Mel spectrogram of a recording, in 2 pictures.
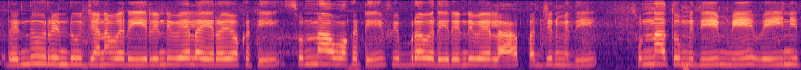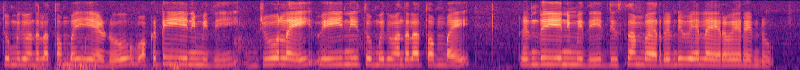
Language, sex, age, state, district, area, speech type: Telugu, female, 30-45, Andhra Pradesh, Sri Balaji, rural, spontaneous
